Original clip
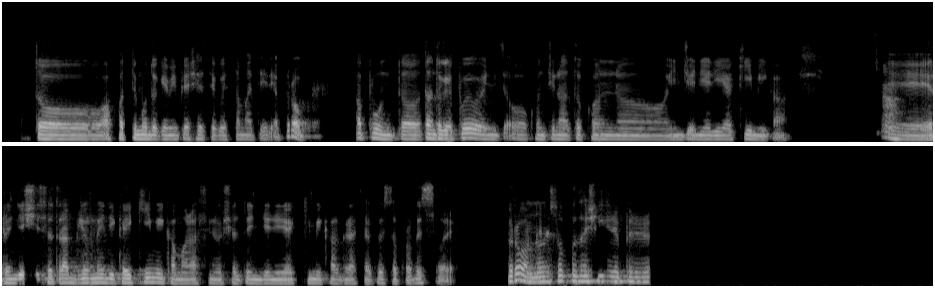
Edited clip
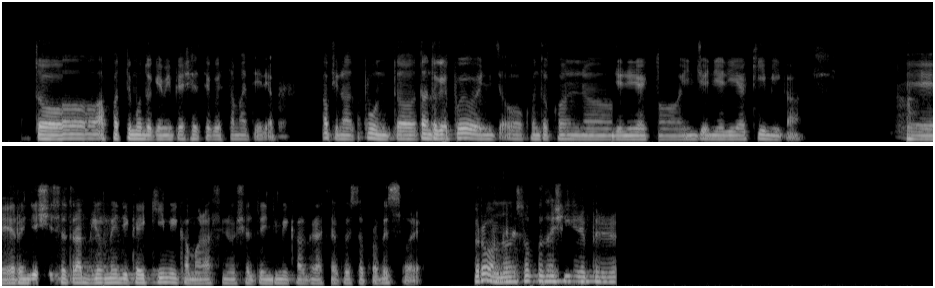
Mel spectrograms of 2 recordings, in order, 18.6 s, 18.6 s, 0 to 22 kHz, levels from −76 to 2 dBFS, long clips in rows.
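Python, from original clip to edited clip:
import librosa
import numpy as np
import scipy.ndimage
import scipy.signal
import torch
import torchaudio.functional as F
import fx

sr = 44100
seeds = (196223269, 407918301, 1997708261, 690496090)

y = fx.edit(x, sr, fx.speed_span(start_s=0.6, length_s=0.45, speed=1.14),
    fx.cut(start_s=2.81, length_s=0.28),
    fx.move(start_s=5.43, length_s=0.29, to_s=3.6),
    fx.fade_out_to(start_s=7.76, length_s=1.15, floor_db=-22.0),
    fx.move(start_s=11.88, length_s=0.47, to_s=6.43), tone=tone)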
